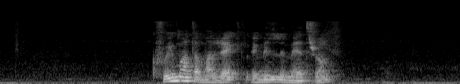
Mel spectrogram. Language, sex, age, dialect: Faroese, male, 15-35, Suðurstreymoy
